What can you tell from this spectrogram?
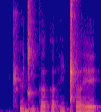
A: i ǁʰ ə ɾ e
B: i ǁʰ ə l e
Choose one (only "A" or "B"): A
